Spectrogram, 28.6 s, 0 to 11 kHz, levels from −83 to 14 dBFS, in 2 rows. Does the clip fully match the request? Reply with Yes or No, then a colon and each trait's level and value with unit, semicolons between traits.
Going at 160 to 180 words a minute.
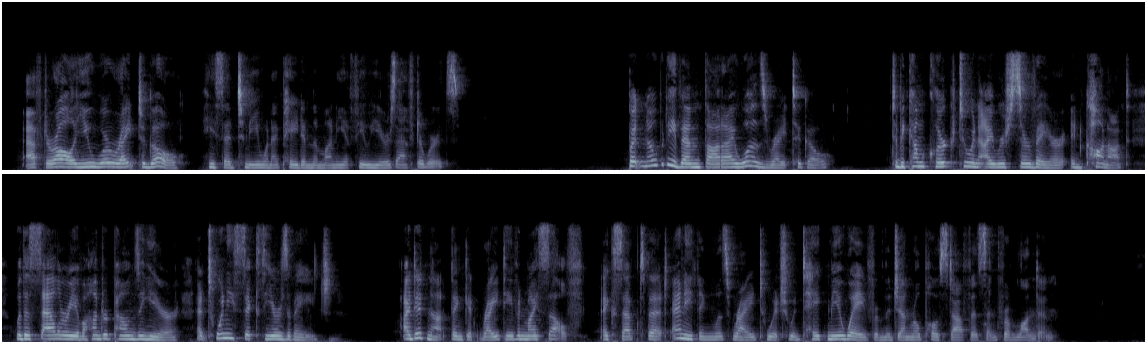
Yes: average, 165 wpm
